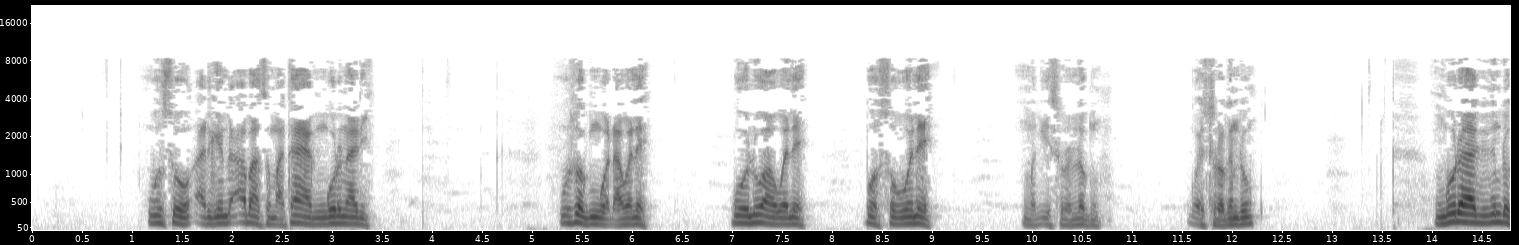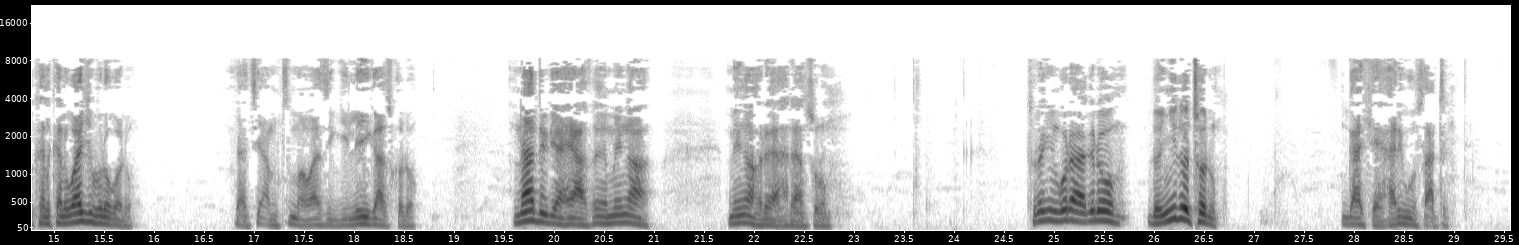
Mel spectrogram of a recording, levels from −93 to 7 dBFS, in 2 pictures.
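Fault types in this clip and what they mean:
Low-bitrate audio saved at a high bitrate: the speech throughout has nothing above 20.8 kHz and carries the coarse coding artefacts of a heavily compressed source. The cause is likely an MP3 near 32 kbit/s re-encoded at about 256 kbit/s, which restores nothing lost.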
